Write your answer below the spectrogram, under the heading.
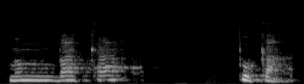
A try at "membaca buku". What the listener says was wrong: Not membakar, sound of C is C. Membaca buku. Buku.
